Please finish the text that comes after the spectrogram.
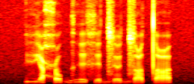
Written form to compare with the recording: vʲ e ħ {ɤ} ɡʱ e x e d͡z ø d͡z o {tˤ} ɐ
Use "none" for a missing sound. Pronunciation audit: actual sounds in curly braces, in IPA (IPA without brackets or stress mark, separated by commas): o, tˤ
